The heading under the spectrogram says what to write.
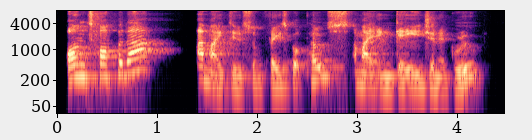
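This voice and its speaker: Speaking in a Liverpool accent, a man with a fairly high pitch sounds animated and somewhat breathy, his pitch swinging very widely. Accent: Liverpool (Scouse) English. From England, Liverpool. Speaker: network marketing trainer. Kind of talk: online training talk. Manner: fast.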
